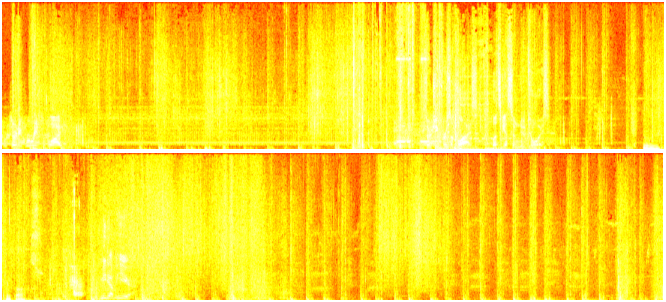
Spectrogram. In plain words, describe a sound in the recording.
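Footsteps crunch quickly over dirt and grass.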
